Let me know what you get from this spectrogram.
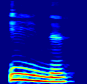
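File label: "ine", Scottish Gaelic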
